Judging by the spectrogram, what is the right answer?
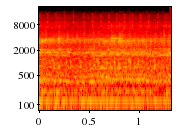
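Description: Sewing machine quilting along a seam on a dinnerplate dahlia quilt, a close, steady, fast mechanical whir with rapid needle chatter throughout.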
